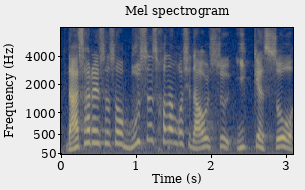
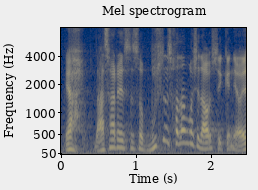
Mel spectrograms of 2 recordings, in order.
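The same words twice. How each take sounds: First: Solemn Bible-verse delivery; formal scripture reading. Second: Softer, offhand street-talk version of the verse; casual paraphrase. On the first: Pastor reading Nathanael's reply to youth, formal reading. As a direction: read the archaic verse in a set-apart reading voice. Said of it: "나다나엘이 그에게 말하기를". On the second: Pastor retelling Nathanael's words in teen slang, casual and soft. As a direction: toss it off like a skeptical teen. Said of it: "우리 말로 얘기하면 이렇게 얘기하는 거예요". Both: Shown as a demonstration.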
